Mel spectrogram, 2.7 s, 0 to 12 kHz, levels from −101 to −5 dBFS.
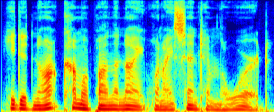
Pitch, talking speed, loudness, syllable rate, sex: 95 Hz, 285 wpm, -17 LUFS, 5.3 syllables/s, male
